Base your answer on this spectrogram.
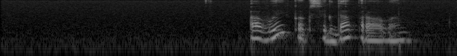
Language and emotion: Russian, neutral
